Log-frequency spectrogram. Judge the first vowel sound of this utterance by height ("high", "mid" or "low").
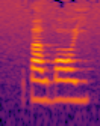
low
